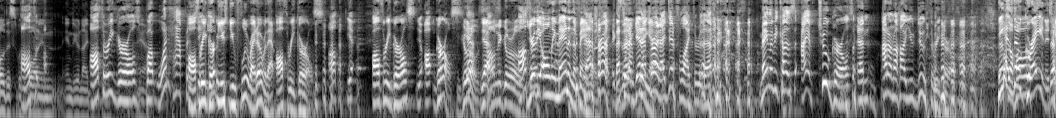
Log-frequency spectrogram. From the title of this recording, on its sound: with a live studio audience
